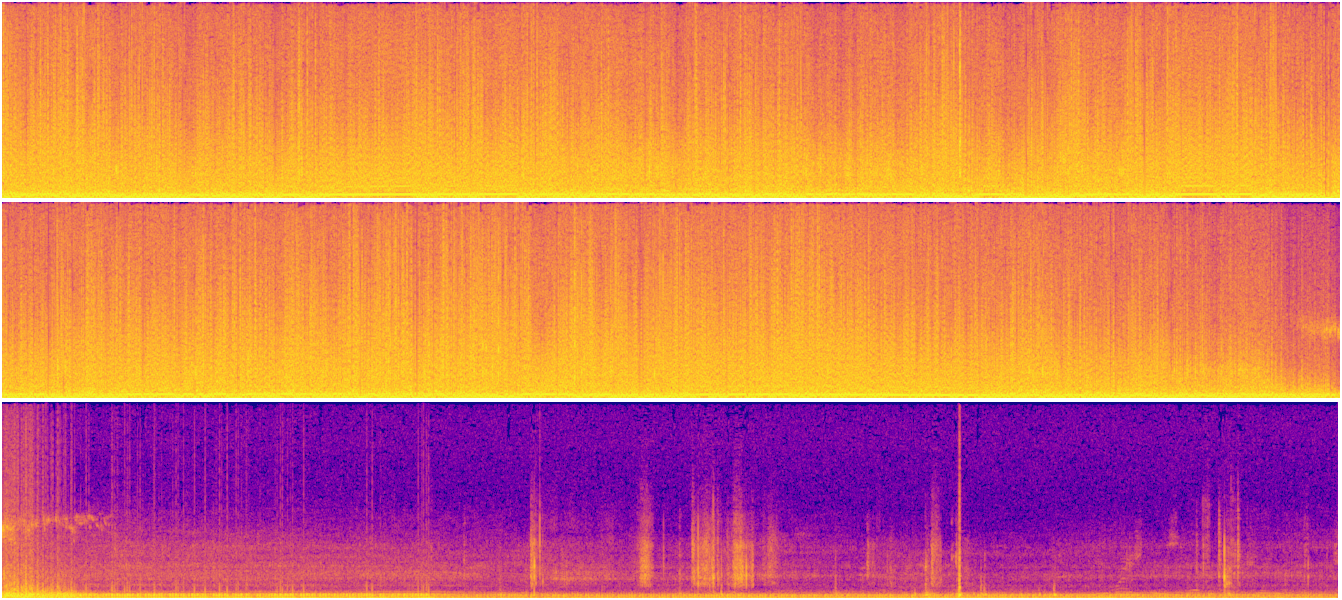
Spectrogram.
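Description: Motorcycle riding in traffic: loud wind rush on the camera's microphone over a steady engine note, which drops in pitch as the bike slows. About twenty seconds in, the wind noise cuts out and the engine idles much more quietly, with a few clicks.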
